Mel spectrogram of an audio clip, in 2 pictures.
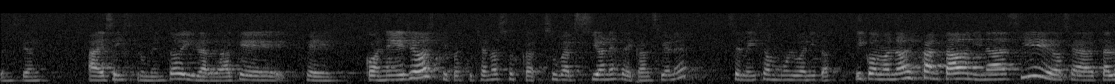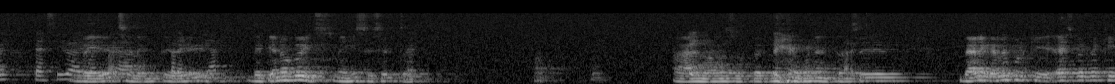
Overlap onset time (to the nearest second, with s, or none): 12 s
